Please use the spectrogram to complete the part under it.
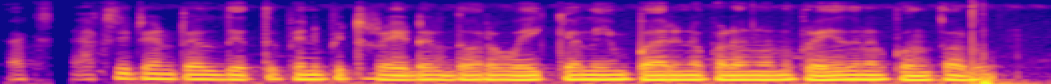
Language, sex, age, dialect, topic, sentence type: Telugu, male, 18-24, Central/Coastal, banking, statement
